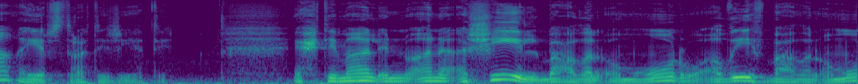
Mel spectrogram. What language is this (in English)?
Arabic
